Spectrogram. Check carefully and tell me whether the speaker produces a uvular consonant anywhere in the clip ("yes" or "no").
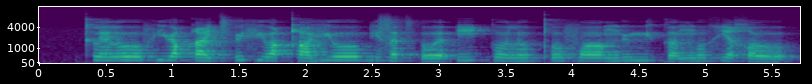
yes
